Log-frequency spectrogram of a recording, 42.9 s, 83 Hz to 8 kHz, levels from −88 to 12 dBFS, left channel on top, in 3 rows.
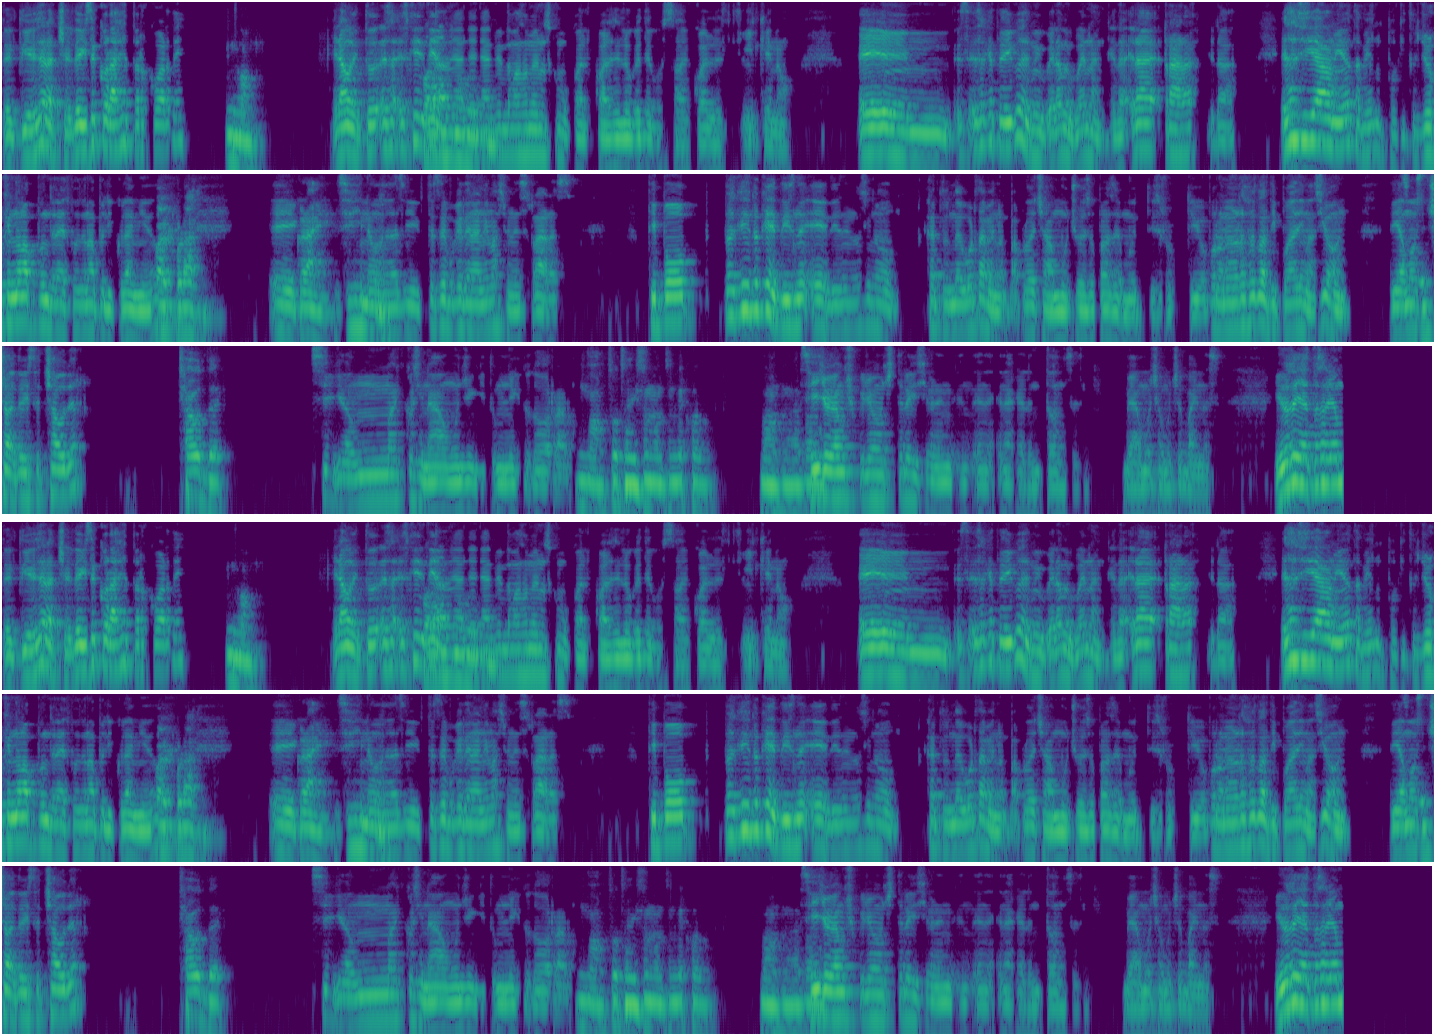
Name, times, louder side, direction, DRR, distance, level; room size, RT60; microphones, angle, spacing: voice 1, 0.0-1.8 3.3-7.9 8.6-12.3 12.8-16.0 17.0-19.9 20.8-21.3 21.6-23.3 23.6-27.8 28.2-29.5 31.8-34.4 36.7-39.3 39.9-40.8 41.4-42.1, left 1 dB, 20° left, 2.3 m, -26 dB
voice 2, 2.2-2.6 4.2-5.0 15.9-16.5 18.1-18.2 28.5-28.6 30.4-30.9 34.4-35.8 36.2-36.9, left 1 dB, 70° left, 2.1 m, -27 dB
head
